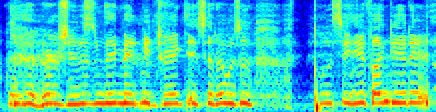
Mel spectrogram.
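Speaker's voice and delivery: put-on very high bawling kid voice; mock tearful whine. Drunk son tattling on kids to mom, mock tearful whine. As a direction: wail out the excuse, comically pitiful.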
